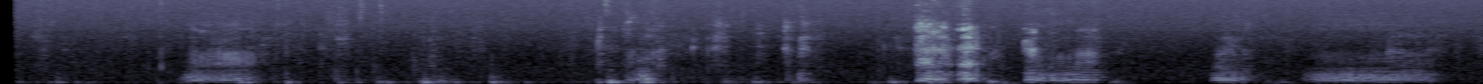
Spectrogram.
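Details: Dachshund wrestling with another dog, growling in rough, low bursts of about one second separated by brief quiet gaps, with a longer sustained growl near the end.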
